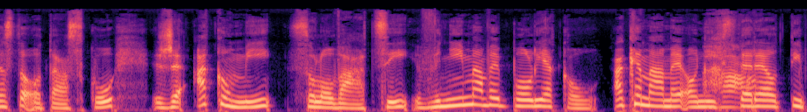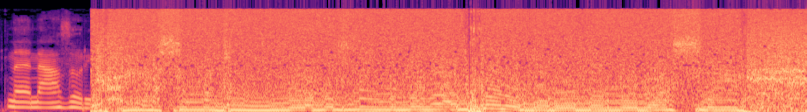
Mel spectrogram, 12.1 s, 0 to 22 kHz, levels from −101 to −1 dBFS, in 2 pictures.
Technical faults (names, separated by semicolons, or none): wrong sample width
